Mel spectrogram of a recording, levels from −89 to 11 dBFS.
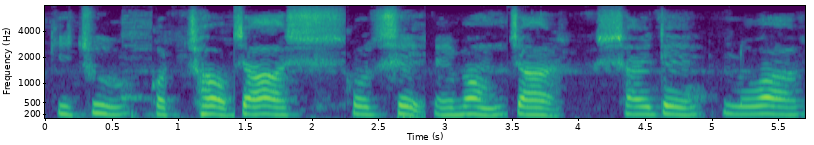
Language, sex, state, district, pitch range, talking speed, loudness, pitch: Bengali, male, West Bengal, Malda, 190-205 Hz, 85 wpm, -16 LUFS, 200 Hz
